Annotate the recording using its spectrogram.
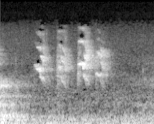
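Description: Faint bird chirps: two quick runs of short, high notes, each note falling in pitch.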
